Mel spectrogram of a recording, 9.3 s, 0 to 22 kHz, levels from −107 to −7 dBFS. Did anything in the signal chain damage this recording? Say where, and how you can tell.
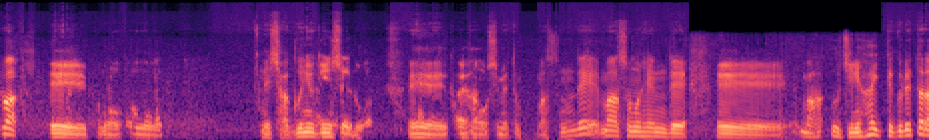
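Yes. The speech dips and thins in short bursts at 0.00–0.05, 0.25–0.52, 0.73–1.07, 1.27–1.51, 3.23–3.94 and 4.48–4.83 s, sinking by up to about 15 dB. This is speech suppressed in double talk, most likely in call processing: the echo canceller ducked the talker while the far end also spoke.

From 1.23 to 2.17 s a faint second voice sits under the talker, around 20 dB down. This is the other side's voice leaking through, likely in call processing: the far end played on a loudspeaker, and the echo canceller left a residue of it in the microphone signal.

Between 5.17 and 5.66 s the sound turns choppy and robotic, with five holes, the longest about 180 ms, and over half the stretch patched over. This is repeated packet loss at the network stage, with each gap filled by stretching the previous sound.

From 6.12 to 9.22 s the speech goes muffled and rough, with nothing above 8 kHz. 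This is a call bitrate drop at the codec stage. It fits the encoder falling from about 32 to 11 kbps and coding more coarsely, with bandwidth cut to save bits.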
